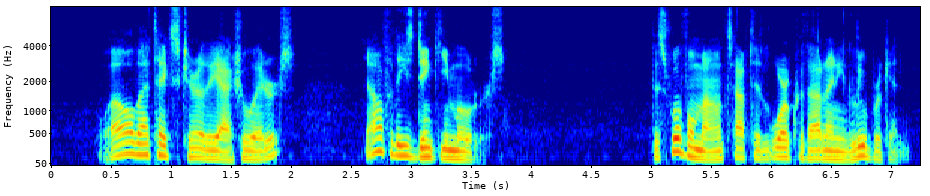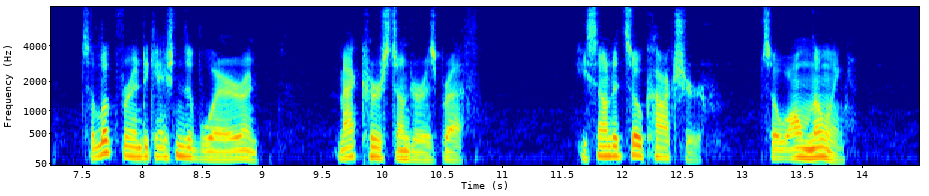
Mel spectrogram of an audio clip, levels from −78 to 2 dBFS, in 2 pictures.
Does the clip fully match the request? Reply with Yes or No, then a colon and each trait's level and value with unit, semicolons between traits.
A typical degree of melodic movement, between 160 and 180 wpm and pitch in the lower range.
Yes: average, 4.2 semitones; average, 170 wpm; low, 120 Hz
